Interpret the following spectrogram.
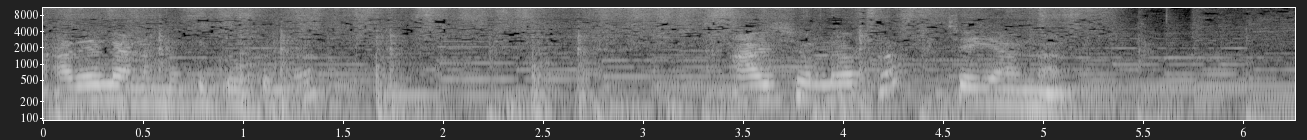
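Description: Oil sizzling on a hot flat tawa as a halved onion on a fork is rubbed across it to grease the pan; the sizzle cuts off about five seconds in. Background music plays underneath.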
